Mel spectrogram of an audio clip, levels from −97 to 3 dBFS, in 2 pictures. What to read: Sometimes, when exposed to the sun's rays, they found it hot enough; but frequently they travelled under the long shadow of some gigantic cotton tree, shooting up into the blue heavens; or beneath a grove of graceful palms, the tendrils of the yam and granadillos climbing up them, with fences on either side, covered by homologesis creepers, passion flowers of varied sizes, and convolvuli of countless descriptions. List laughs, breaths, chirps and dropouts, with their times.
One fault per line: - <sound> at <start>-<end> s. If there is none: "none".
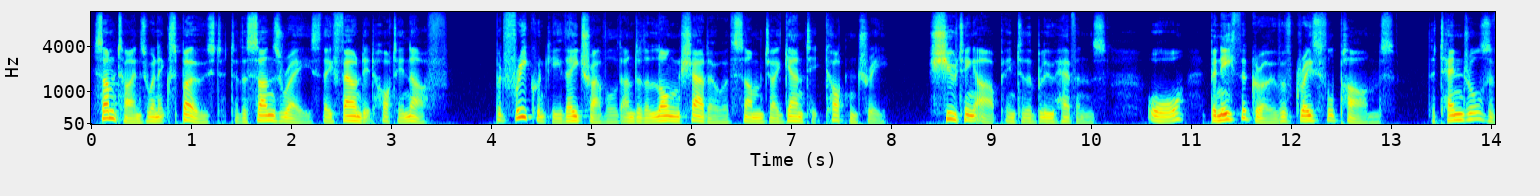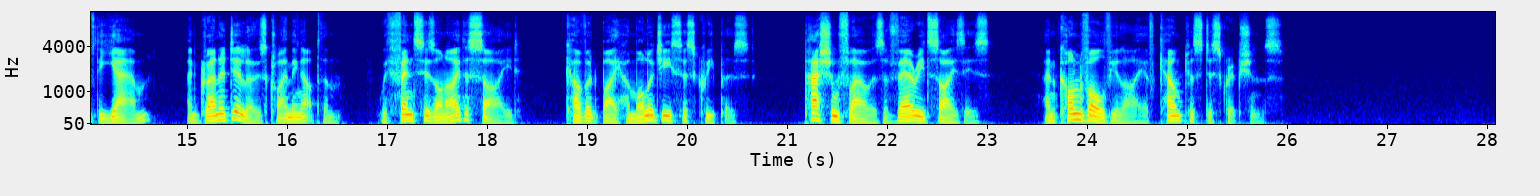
none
